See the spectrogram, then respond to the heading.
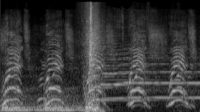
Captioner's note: sword thuds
